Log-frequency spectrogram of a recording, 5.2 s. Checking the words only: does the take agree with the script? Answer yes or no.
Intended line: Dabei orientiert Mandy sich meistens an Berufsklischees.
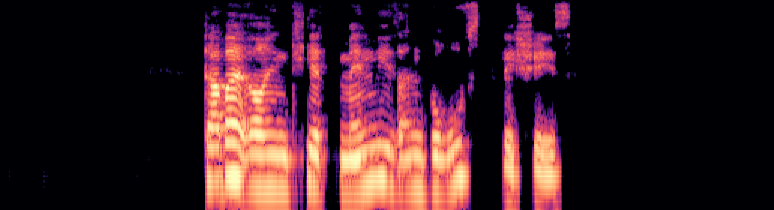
no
